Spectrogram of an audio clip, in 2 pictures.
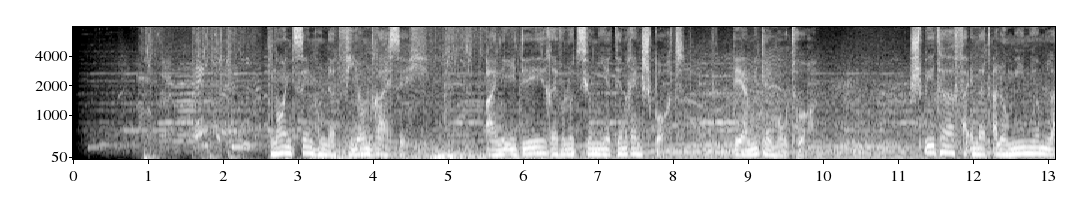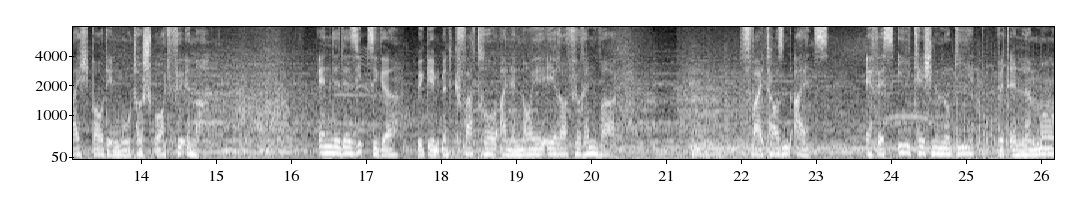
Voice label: COMMERCIAL OFF; AUDI R8

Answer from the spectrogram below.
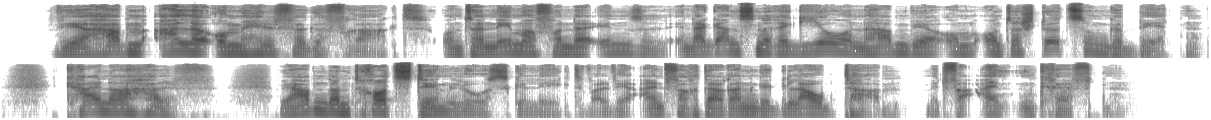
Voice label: Voice Over; arte

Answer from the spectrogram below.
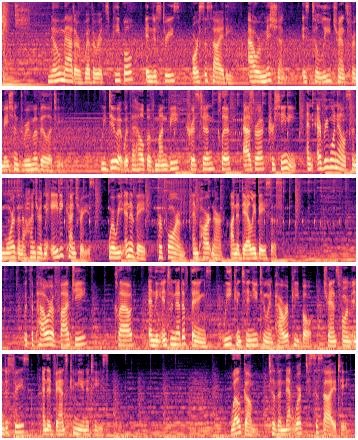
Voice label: Narration

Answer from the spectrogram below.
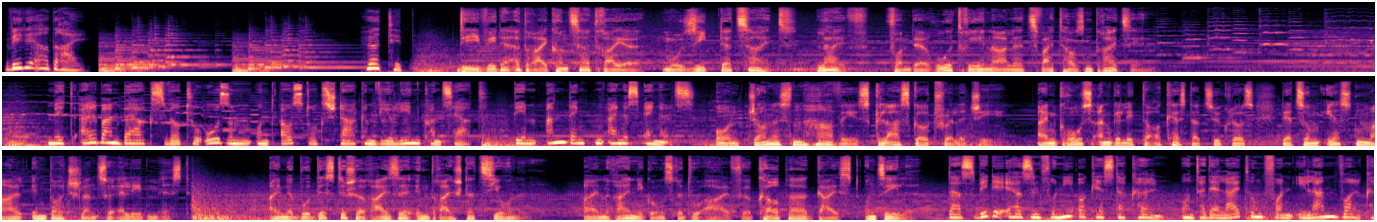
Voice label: Trailer; WDR3

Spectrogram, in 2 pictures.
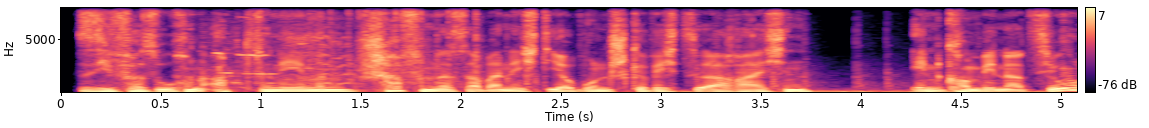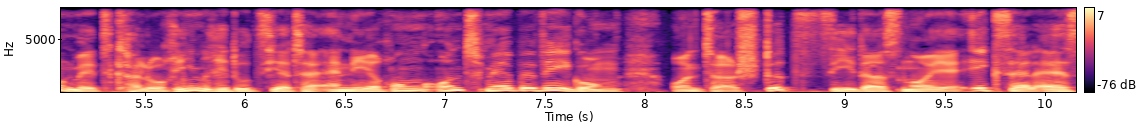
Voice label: TV Spot; Medical Max Strength

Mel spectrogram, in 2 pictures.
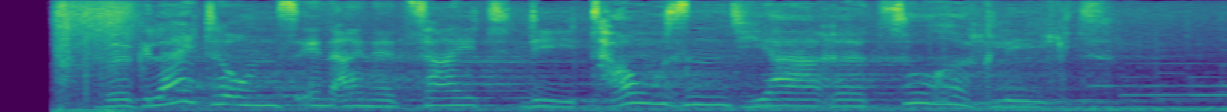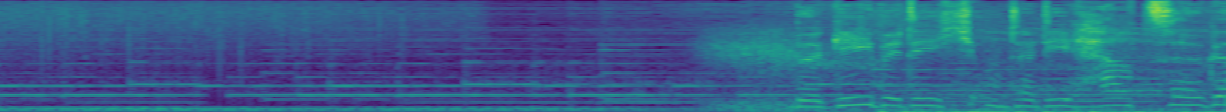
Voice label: Trailer

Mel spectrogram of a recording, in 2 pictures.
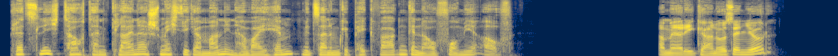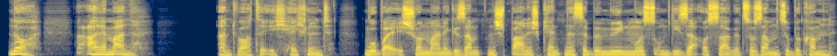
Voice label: Audiobook; Oh wie schoen ist Caracas

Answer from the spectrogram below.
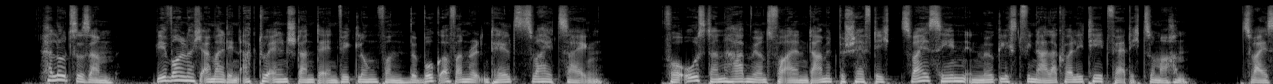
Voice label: Voice Over

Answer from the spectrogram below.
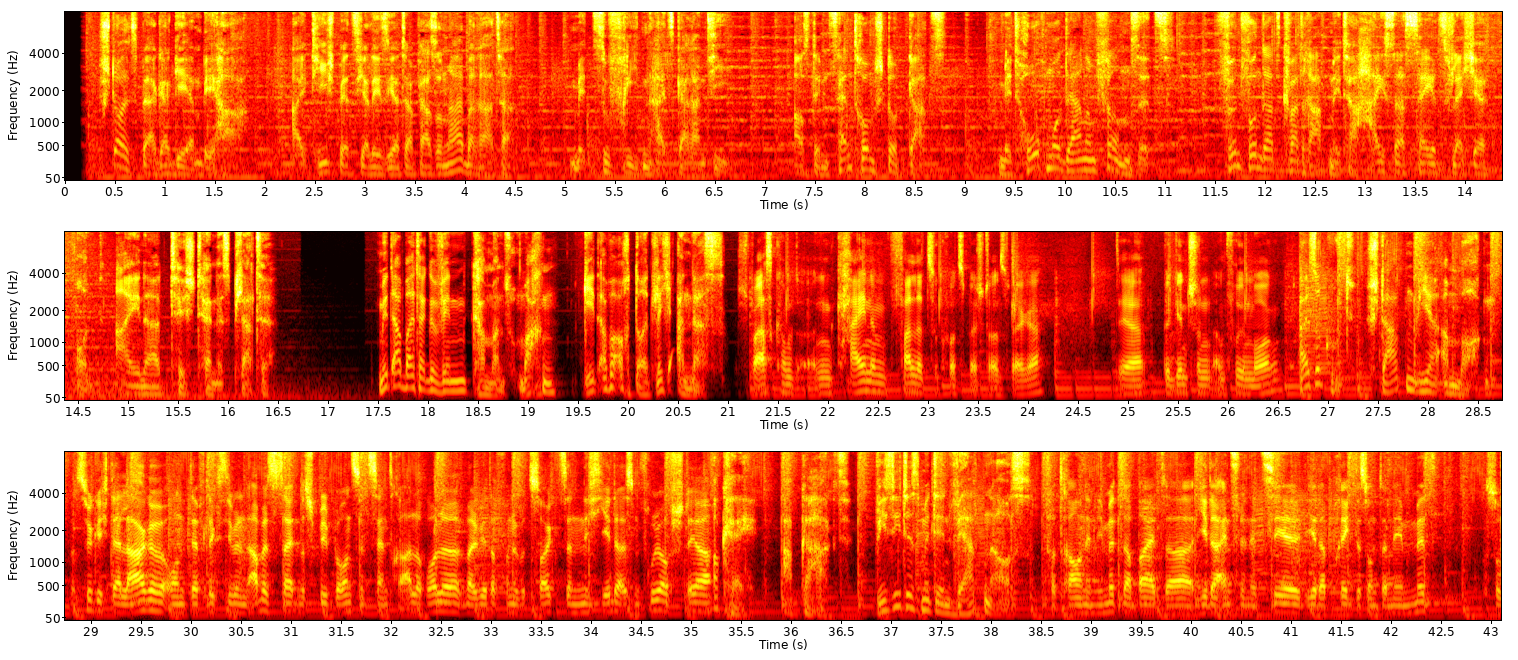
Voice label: Recruiting Film; Stolzberger

